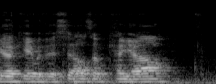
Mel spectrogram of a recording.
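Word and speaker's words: Cajal: with this cells up kayell t-a-j-a-l it's the spanish pronunciation the j do i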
